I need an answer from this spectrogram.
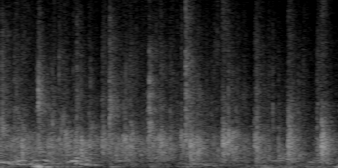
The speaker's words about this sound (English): So, yeah, round of applause, yes.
